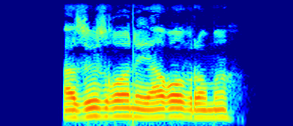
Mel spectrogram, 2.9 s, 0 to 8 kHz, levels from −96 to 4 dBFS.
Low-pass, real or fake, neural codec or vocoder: 7.2 kHz; real; none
